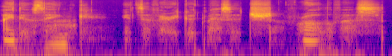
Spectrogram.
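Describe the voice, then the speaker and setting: A woman hosting ASMR in a breathy whisper, speaking in a soft, soothing, unhurried manner. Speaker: ASMR host.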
